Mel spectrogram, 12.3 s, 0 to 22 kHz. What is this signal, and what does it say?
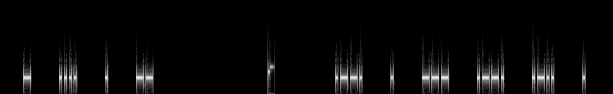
Morse code, heard as a keyed tone, about 25 wpm, spaced as for 12 wpm, 700 Hz. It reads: THEM PEOPLE
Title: 4x Character Spacing - Top 200 Words - 25wpm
